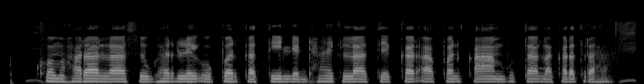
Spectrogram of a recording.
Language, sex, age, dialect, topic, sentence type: Chhattisgarhi, male, 25-30, Northern/Bhandar, agriculture, statement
